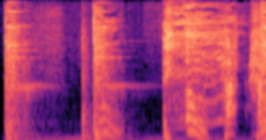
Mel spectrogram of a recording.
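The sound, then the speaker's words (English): Several hard, heavy hammer blows land on something tough, each a sharp thunk with a ringing edge, spaced unevenly, while voices cry out and groan between the strikes. “Turn the hammer over and use the horrible nail puller sign.”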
